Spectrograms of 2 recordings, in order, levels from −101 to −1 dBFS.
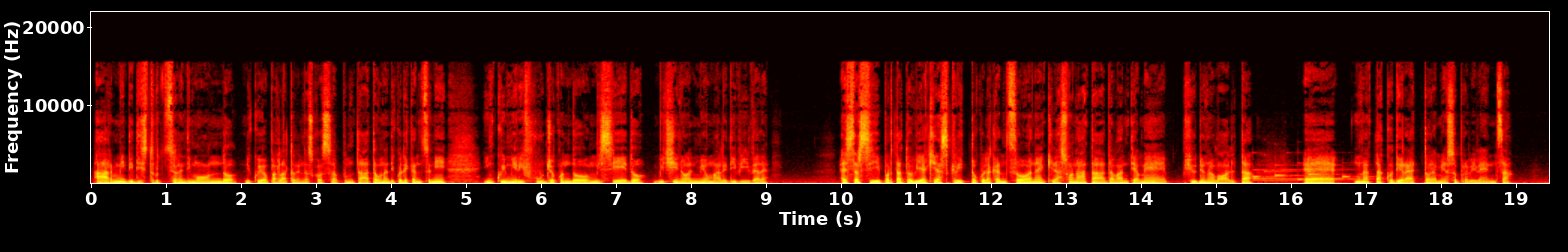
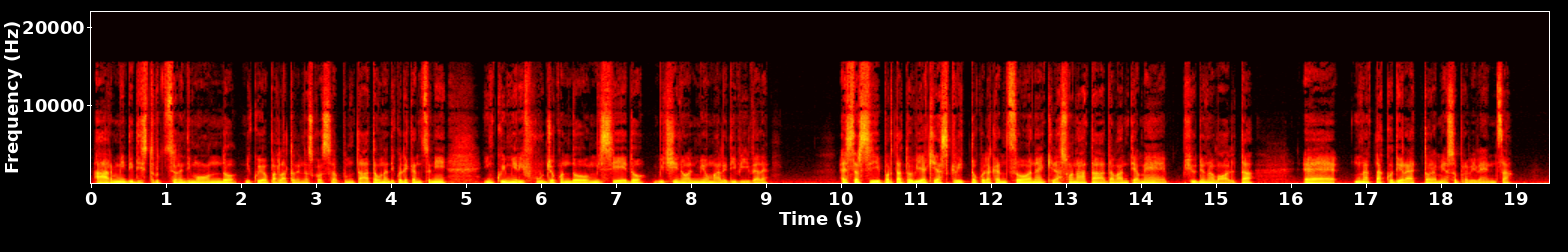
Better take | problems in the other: second | phone ringing; faint; from 15 to 17 s; peak 10 dB below the speech

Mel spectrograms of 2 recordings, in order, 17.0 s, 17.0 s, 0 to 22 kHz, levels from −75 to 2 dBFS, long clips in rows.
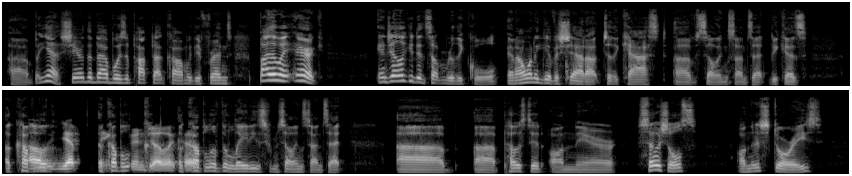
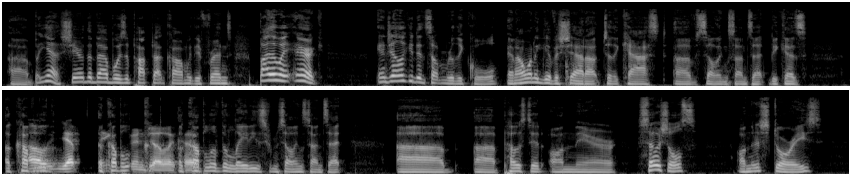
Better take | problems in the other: second | thin; somewhat; fading below 300 Hz

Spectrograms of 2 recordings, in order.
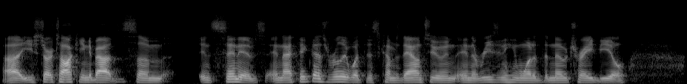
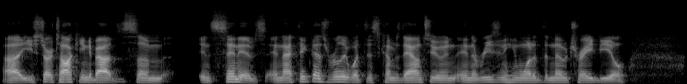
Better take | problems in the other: second | muffled; slightly; fading above 2 kHz

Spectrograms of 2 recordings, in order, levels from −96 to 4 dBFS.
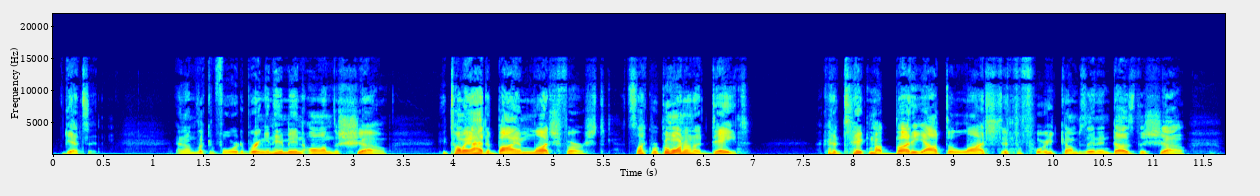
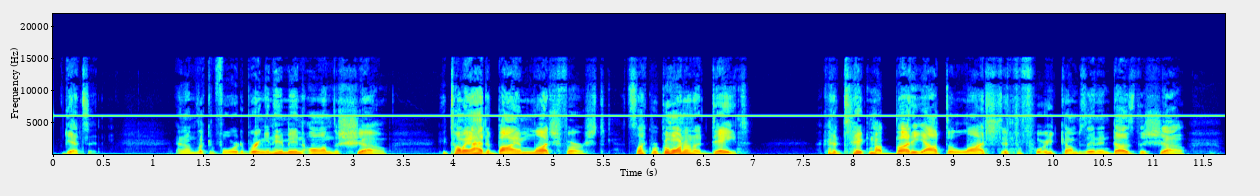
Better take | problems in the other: first | high-pitched whine; noticeable; throughout; 6 kHz, 15 dB below the speech

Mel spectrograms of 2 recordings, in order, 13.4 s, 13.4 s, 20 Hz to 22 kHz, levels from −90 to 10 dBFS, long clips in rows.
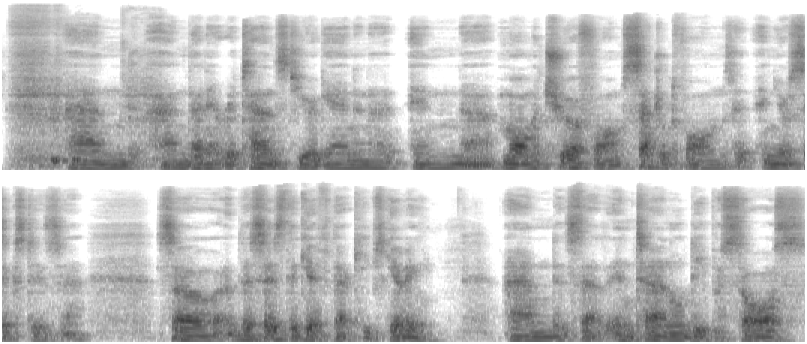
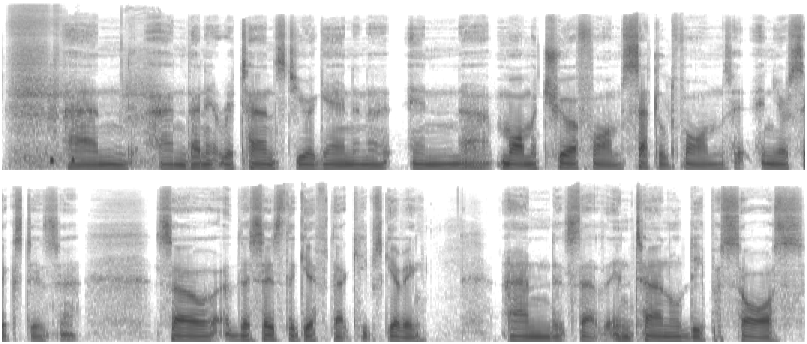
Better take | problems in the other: second | off-mic speech; far // room echo; very slight; dies away in 0.3 s

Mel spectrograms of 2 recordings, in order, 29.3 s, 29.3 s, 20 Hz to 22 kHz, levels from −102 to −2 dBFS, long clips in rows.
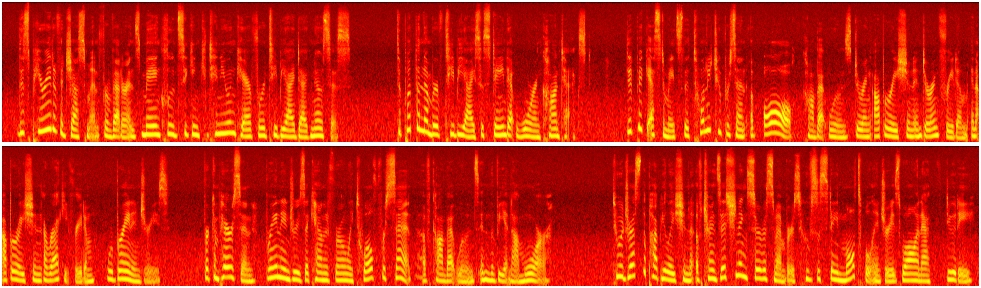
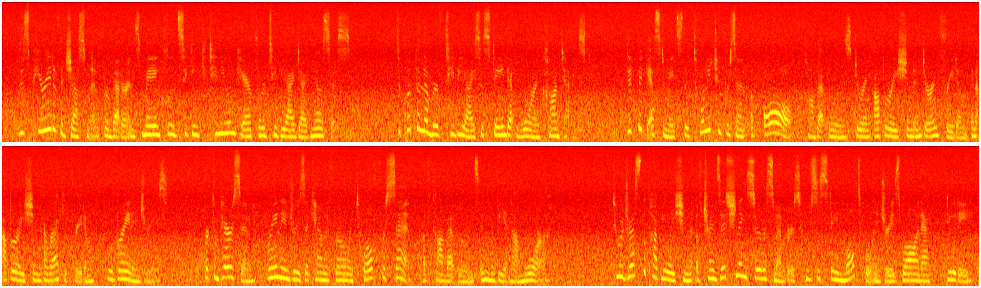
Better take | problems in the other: first | hiss; loud; throughout; 5 dB below the speech; faint in the first

